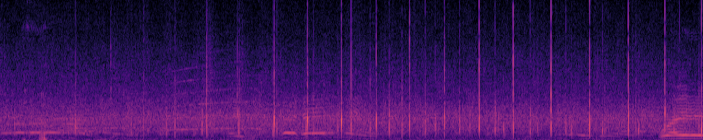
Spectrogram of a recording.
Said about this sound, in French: Les gens applaudissent et se sont levés.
